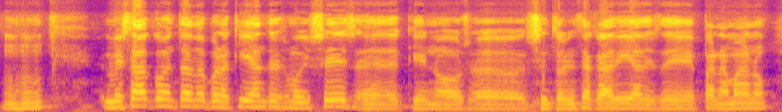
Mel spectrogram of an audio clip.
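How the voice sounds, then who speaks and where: A man's voice: medium pitch, steady tone, fairly quick, dark tone. A man from Spain with a Spanish accent, hosting a sports talk radio show with many hesitations and restarts. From Catalonia, Spain.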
